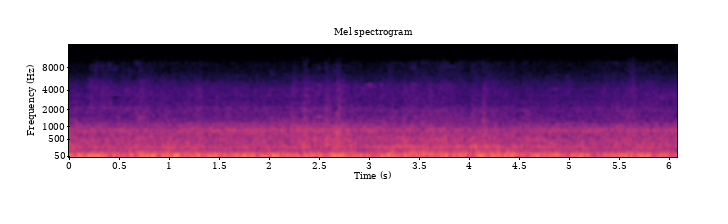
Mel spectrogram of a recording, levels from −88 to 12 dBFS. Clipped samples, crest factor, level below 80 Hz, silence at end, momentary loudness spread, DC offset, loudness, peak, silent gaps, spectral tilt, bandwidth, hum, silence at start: under 0.1%; 12 dB; -24 dBFS; 0 s; 2 LU; under 0.1%; -24 LUFS; -10 dBFS; none; -8.5 dB/octave; 7 kHz; none; 0 s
